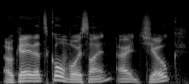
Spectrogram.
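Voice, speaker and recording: Casting: male reaction host, medium pitch, informal and chatty, dry close mic. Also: lively intonation, brisk, no room sound, soft background music. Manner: informal, conversational. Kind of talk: casual reaction commentary.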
